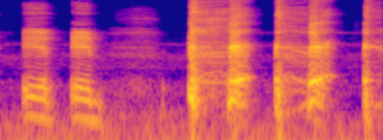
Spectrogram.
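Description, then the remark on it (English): A man clears his throat in a series of short, rough bursts, several quick raspy hacks and grunts in a loose rhythm after two brief voiced sounds. “No, just clearing my throat.”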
